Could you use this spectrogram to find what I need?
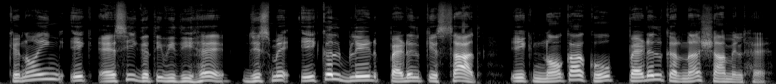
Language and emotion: Hindi, neutral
